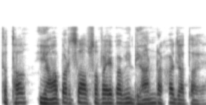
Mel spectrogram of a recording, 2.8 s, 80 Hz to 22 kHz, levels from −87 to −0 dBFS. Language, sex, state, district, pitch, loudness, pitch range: Hindi, male, Uttar Pradesh, Jyotiba Phule Nagar, 165 Hz, -19 LUFS, 150-175 Hz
